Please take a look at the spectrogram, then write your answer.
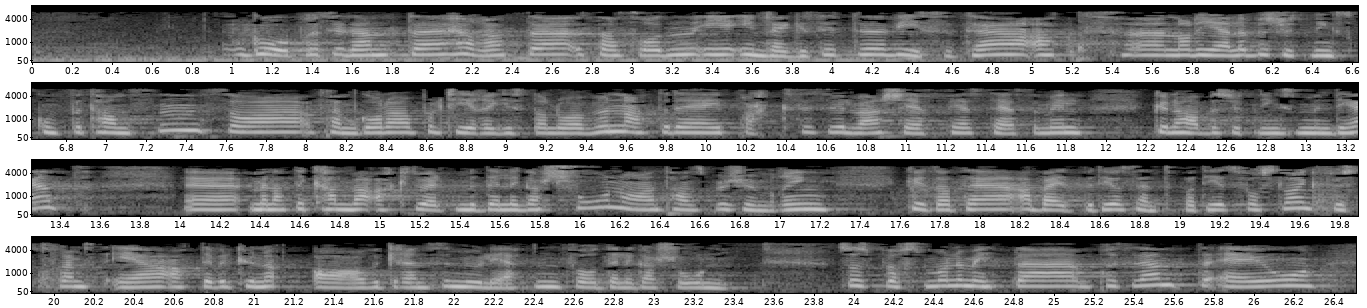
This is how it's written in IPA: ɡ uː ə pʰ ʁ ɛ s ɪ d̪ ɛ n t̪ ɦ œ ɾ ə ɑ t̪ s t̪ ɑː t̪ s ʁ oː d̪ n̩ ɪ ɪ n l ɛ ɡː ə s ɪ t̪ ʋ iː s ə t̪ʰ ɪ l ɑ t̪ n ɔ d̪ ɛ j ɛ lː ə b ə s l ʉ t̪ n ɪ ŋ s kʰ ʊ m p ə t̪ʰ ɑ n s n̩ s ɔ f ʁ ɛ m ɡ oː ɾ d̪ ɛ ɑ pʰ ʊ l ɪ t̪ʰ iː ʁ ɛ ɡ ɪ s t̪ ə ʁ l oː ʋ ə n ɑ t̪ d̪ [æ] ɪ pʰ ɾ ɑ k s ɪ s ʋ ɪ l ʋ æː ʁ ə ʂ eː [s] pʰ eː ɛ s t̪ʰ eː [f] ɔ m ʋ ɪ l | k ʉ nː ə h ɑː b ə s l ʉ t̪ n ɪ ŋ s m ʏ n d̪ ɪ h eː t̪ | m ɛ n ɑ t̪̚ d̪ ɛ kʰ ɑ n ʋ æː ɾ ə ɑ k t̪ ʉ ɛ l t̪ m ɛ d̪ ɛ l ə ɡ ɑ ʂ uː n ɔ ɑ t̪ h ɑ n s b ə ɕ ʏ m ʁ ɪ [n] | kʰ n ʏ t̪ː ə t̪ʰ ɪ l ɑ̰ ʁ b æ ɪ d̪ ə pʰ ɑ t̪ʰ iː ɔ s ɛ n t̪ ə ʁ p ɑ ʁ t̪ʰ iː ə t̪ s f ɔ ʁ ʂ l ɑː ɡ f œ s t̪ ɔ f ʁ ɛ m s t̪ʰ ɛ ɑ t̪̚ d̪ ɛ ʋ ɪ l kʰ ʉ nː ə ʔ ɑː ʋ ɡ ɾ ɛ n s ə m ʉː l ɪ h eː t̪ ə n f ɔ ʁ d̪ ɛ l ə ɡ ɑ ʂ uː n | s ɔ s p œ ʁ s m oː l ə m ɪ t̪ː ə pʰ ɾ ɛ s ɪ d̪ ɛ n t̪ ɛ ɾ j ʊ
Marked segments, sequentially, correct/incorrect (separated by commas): incorrect, incorrect, incorrect, incorrect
